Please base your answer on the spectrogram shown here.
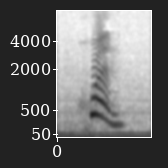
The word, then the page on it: hun: 4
